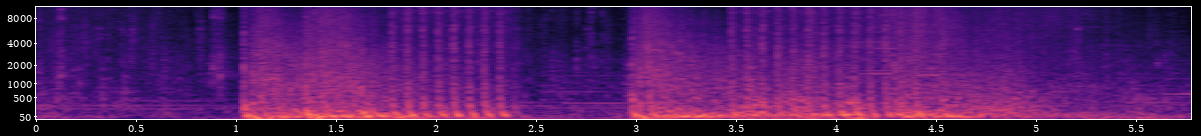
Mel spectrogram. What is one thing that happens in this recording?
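Wooden building pieces clatter rapidly into place.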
